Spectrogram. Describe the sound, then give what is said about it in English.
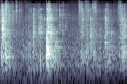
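A broken gate latch being shut on a countryside walk by a riverside: a few sharp metallic clacks and rattles, spaced irregularly with quiet gaps between them, fairly soft overall and with no voices. “There's another snake lift. This one's a bit even more broken, I think.”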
